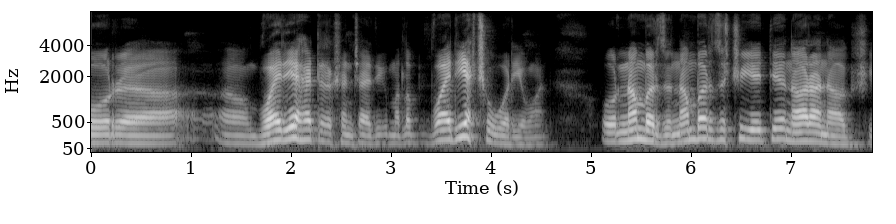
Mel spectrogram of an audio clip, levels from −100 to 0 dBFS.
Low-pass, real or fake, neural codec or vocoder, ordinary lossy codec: none; real; none; none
